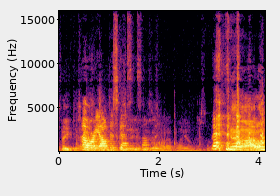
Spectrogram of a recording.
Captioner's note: laughing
